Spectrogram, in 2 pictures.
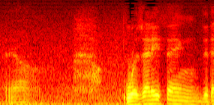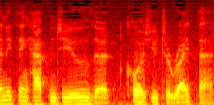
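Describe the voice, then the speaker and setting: A man's fairly low voice at a moderate pace, with ordinary pitch variation, long, frequent pauses and noticeable background noise. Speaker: TV interviewer. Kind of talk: TV interview questions.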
